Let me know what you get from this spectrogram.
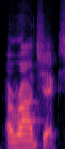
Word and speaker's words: Aronchick: Aronchick.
